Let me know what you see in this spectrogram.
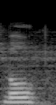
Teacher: پیش کی آواز آگے کو جائے گی اور ہونٹ گول ہوئیں گے۔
